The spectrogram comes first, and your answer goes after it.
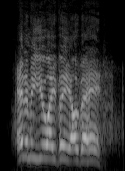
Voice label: enemy uav overhead uk team leader; modern warfare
